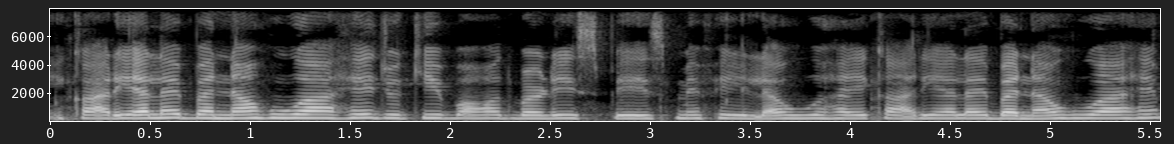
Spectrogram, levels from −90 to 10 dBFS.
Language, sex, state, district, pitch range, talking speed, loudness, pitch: Hindi, female, Chhattisgarh, Balrampur, 225-245 Hz, 185 wpm, -16 LUFS, 230 Hz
